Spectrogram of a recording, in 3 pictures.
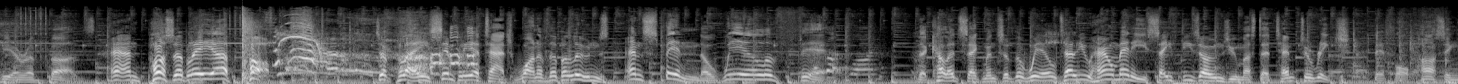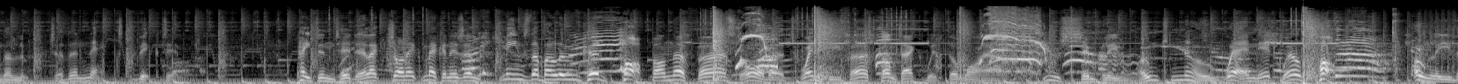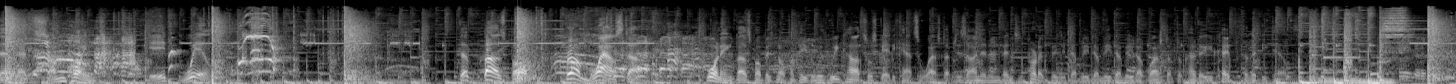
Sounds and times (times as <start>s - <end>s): Music: 0.0s - 43.7s.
